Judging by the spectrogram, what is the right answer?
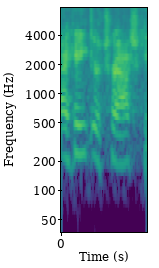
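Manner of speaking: ordinary talk, nothing marked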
